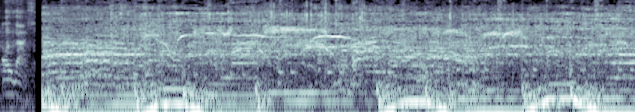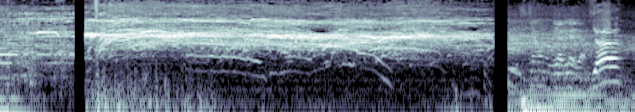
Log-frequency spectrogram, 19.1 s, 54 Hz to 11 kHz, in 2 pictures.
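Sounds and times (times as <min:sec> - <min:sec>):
live pop music with bass beat: 0:00.7 - 0:11.1
audience screaming: 0:01.0 - 0:19.0
fans screaming high-pitched: 0:01.2 - 0:19.0.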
